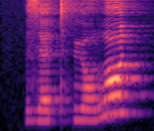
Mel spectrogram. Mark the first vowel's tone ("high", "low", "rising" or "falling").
low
